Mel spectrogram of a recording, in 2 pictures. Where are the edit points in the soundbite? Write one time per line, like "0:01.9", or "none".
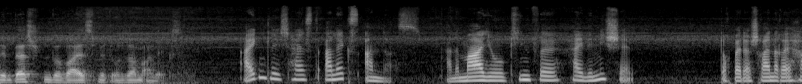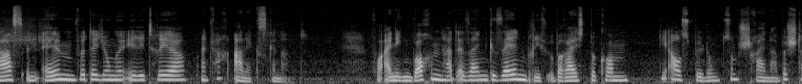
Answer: none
